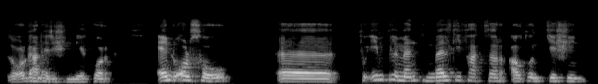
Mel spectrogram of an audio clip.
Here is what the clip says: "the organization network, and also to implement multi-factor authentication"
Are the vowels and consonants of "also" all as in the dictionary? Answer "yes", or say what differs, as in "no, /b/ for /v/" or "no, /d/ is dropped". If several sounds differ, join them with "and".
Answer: yes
